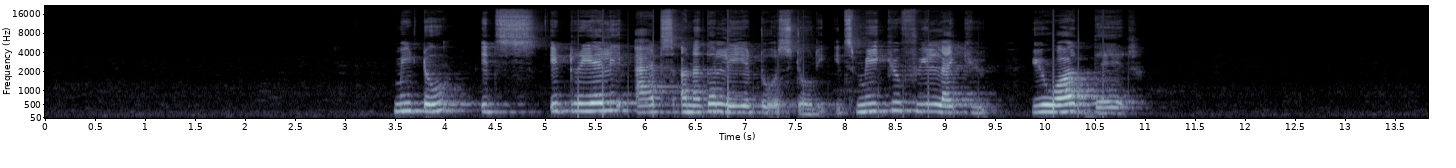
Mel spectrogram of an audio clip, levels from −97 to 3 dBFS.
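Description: From 5.33 s to 13.58 s, periodic USB or driver dropouts interrupt the speech every 0.25 s. Around thirty times, a few milliseconds of audio are lost and replaced by silence, probably as a background task stalls the audio path. Each gap is heard as a regular tick wherever the signal is present.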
